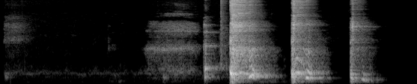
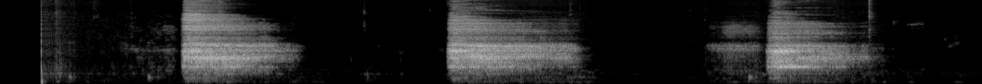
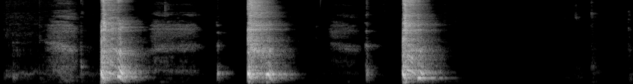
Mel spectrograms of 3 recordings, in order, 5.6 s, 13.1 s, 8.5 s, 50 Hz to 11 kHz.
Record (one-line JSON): {"cough_length": "5.6 s", "cough_amplitude": 32768, "cough_signal_mean_std_ratio": 0.29, "exhalation_length": "13.1 s", "exhalation_amplitude": 20404, "exhalation_signal_mean_std_ratio": 0.43, "three_cough_length": "8.5 s", "three_cough_amplitude": 32768, "three_cough_signal_mean_std_ratio": 0.28, "survey_phase": "beta (2021-08-13 to 2022-03-07)", "age": "18-44", "gender": "Female", "wearing_mask": "No", "symptom_cough_any": true, "symptom_onset": "12 days", "smoker_status": "Never smoked", "respiratory_condition_asthma": false, "respiratory_condition_other": false, "recruitment_source": "REACT", "submission_delay": "2 days", "covid_test_result": "Negative", "covid_test_method": "RT-qPCR"}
